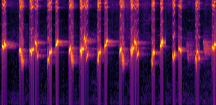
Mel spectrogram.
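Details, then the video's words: Yellow-vented bulbul song used to bait a rival into answering: lively, slurred two-part chirps in quick, slightly uneven succession. "Pancingan trucuk NARUNG NEMBAK Ropel panjang BUAT Mancing EMOSI LAWAN PASTI nyaut Ngropel Seketika"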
